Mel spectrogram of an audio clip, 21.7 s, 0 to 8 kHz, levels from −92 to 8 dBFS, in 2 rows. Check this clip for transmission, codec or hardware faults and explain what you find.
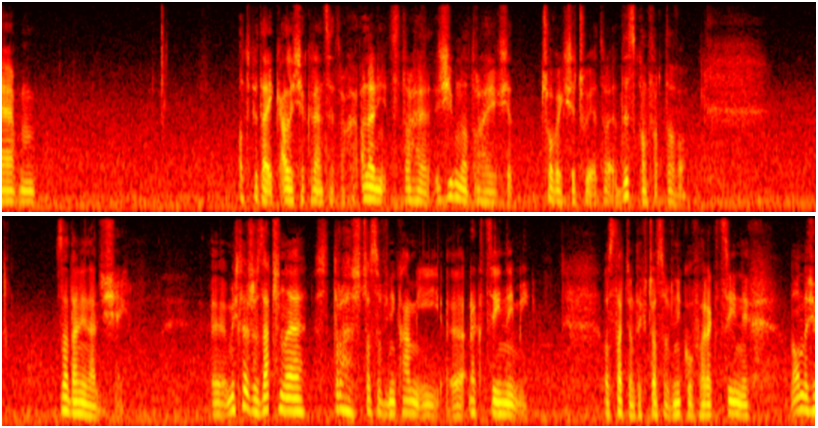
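Nothing faulty can be heard anywhere in this recording.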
